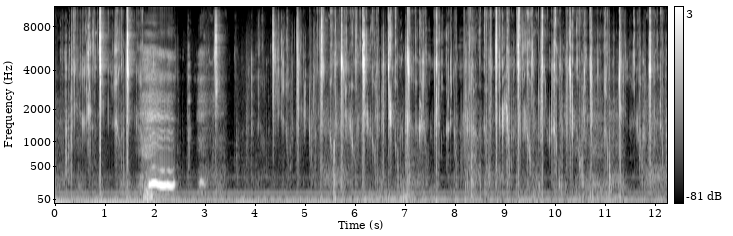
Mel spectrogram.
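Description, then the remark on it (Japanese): Wet chewing of peach-flavored gum with sticky smacking and clicking sounds in an uneven, continuous rhythm, plus a brief rustle near the start. No one speaks. “以上、ガムを噛む音でした。”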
